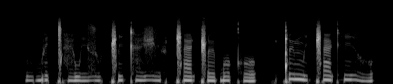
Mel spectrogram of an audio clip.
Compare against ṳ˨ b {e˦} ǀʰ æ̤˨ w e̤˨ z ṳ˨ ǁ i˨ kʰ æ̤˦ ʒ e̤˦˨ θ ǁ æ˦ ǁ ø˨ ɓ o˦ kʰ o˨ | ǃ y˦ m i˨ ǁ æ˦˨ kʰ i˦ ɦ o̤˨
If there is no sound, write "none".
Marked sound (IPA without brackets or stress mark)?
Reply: e˦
